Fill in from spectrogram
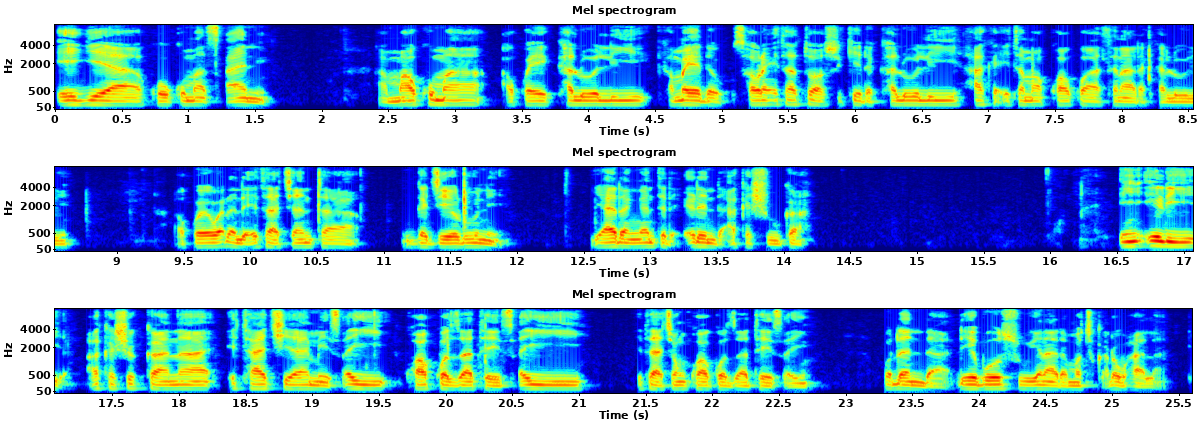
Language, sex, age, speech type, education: Hausa, male, 15-29, spontaneous, primary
